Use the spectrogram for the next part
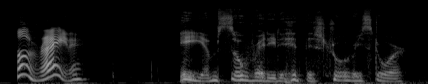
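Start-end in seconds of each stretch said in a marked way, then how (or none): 1.8-4.0 much lower, softer fake deep voice. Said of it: "I'll use that voice".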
